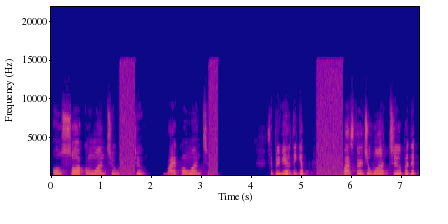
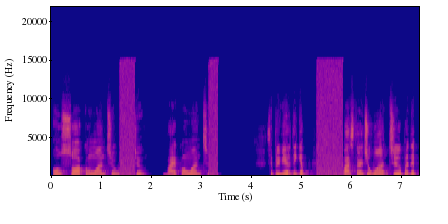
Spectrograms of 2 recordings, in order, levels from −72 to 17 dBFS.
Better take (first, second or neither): neither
